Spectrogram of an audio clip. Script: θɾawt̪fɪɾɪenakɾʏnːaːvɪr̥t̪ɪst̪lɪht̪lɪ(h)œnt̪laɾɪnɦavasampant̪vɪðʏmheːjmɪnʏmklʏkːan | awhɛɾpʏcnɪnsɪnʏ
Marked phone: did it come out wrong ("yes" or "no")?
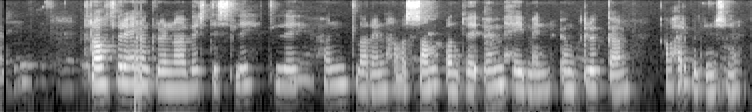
no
